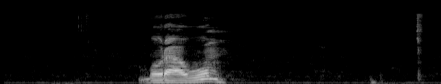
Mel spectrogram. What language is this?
Fang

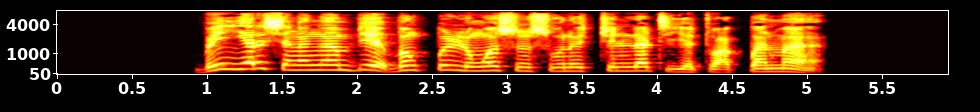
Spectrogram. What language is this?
Dagbani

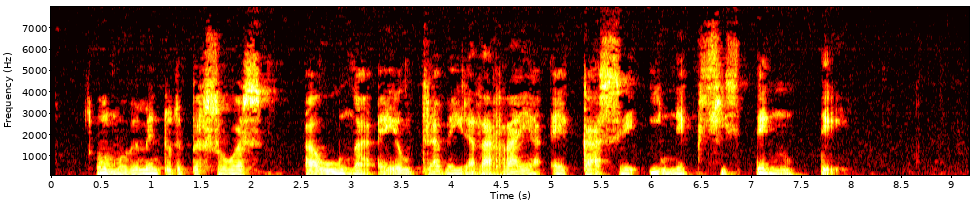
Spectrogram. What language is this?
Galician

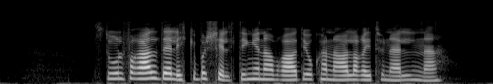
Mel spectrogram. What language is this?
Norwegian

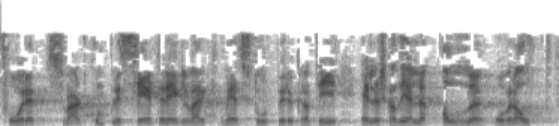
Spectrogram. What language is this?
Norwegian Nynorsk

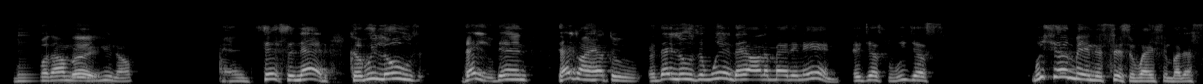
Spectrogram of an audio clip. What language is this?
English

